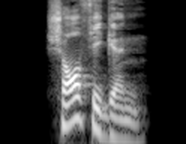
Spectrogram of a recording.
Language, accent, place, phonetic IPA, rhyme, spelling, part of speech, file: German, Germany, Berlin, [ˈʃɔʁfɪɡn̩], -ɔʁfɪɡn̩, schorfigen, adjective, De-schorfigen.ogg
- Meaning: inflection of schorfig: 1. strong genitive masculine/neuter singular 2. weak/mixed genitive/dative all-gender singular 3. strong/weak/mixed accusative masculine singular 4. strong dative plural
